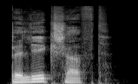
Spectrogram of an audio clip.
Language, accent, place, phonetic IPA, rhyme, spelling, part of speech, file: German, Germany, Berlin, [bəˈleːkʃaft], -eːkʃaft, Belegschaft, noun, De-Belegschaft.ogg
- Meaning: 1. workforce, labour force 2. staff, personnel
